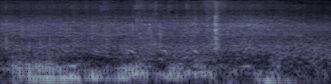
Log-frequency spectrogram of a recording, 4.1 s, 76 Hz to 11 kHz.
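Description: Jawa 42 motorcycle engine running at low revs, the note swelling and easing unevenly as the bike is ridden slowly over loose stone paving. There is one sharp click about two-thirds of the way through.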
